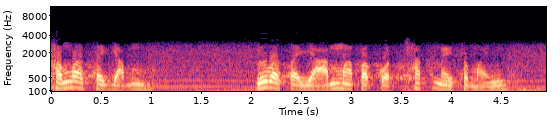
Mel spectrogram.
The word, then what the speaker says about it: สยาม: ของ ชื่อ ว่า ประเทศ สยาม ภาษา สันสกฤต ว่า สยำ บาลี ว่า สยัง พอ ออก เสียง เป็น ไทย ว่า สยาม เรา จะ เห็น จารึก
